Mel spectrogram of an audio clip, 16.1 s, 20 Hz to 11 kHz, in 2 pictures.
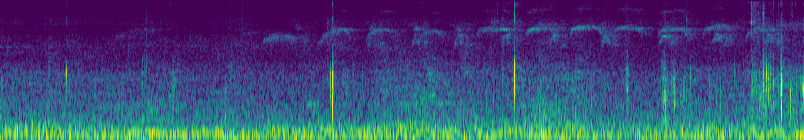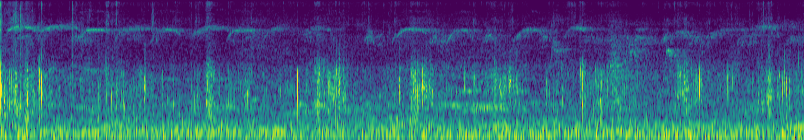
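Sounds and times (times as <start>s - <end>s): small birds chirping: 0.1s - 16.0s
footsteps on gravel: 4.8s - 16.0s.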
